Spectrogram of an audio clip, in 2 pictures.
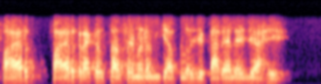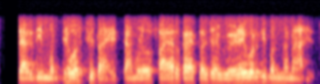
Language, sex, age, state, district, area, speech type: Marathi, male, 60+, Maharashtra, Pune, urban, conversation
